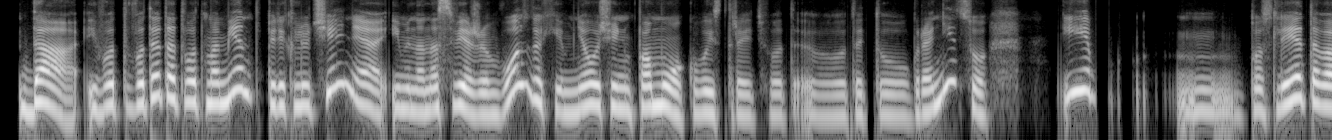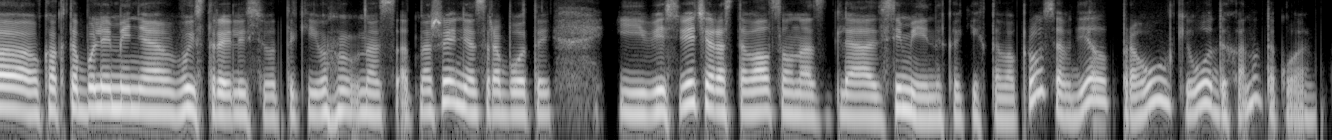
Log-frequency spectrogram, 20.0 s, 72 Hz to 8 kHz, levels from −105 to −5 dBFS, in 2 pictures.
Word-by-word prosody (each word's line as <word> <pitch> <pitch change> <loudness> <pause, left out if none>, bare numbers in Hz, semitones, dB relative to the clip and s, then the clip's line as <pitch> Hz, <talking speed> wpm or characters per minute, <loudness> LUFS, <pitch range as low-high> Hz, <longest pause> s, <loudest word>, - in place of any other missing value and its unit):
Да, 205 - +5
и 205 - -3
вот, 235 +2 +1
вот 240 +5 +2
этот 300 -4 +4
вот 255 -2 +3
момент 300 +9 +4
переключения 235 - +1
именно 205 -1 -2
на 200 +2 +1
свежем 185 -7 +2
воздухе 270 - +1
мне 190 +4 +1
очень 220 -4 +2
помог 220 -4 +3
выстроить 175 -3 -4
вот 170 -2 -9
эт - - -10
вот 165 0 -8
эту 170 0 -7
границу, 240 - 0 0.5
и, 370 +5 +5 0.6
м, 195 -3 -7
после 210 +5 +2
этого 215 -9 +4
как-то 200 +1 -1
более-менее 200 -2 +2
выстроились 175 -3 0
вот 160 -1 -7
такие 175 +1 -7
у - - +1
нас 180 -1 -4
отношения 200 +2 -1
с 180 - -11
работой, 180 -1 -3 0.5
и 180 -2 -3
весь 185 +2 0
вечер 235 -2 +2
оставался 185 0 -1
у - - -3
нас 165 -3 -5
для 160 -2 -3
семейных 155 -3 -1
каких-то 155 -1 -10
вопросов, 180 - -4
дел, 265 - -1
прогулки, 225 - -4
отдыха, 230 +6 -3
ну, 270 +5 -6
такое. 155 - -11
195 Hz, 150 wpm, -24 LUFS, 175-230 Hz, 0.6 s, Да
